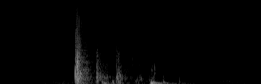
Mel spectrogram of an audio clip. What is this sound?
Falling books
A bunch of books falling onto a carpeted floor after being taken out of a bag. Recorded on a Zoom H6 portable digital recorder, rifle microphone.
